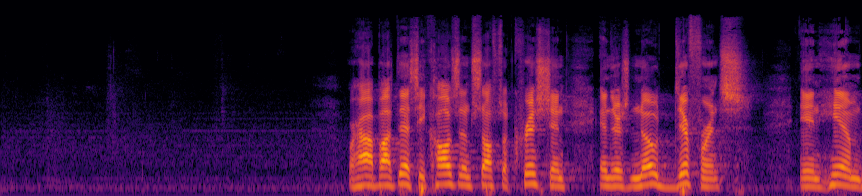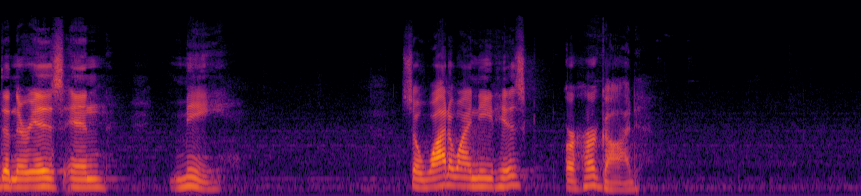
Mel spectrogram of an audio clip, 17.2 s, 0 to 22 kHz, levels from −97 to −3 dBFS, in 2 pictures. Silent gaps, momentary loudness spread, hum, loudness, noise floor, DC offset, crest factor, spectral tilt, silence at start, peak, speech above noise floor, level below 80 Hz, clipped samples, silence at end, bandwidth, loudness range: none; 14 LU; none; -31 LUFS; -69 dBFS; under 0.1%; 22 dB; -4 dB/octave; 3.5 s; -12 dBFS; 38 dB; -62 dBFS; under 0.1%; 2.25 s; 16.5 kHz; 12 LU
